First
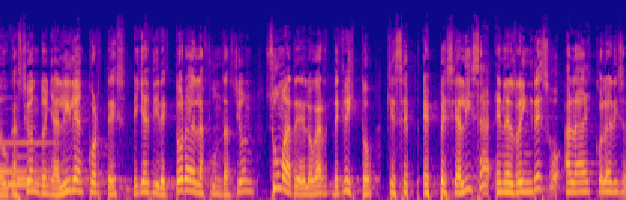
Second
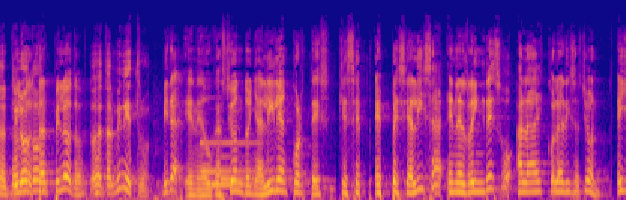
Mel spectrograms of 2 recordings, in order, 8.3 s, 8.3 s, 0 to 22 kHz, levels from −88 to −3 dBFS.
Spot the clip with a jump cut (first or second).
second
